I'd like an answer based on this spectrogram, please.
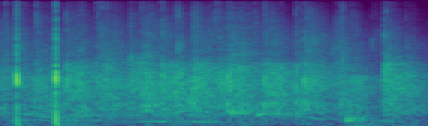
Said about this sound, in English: So if you've ever spoken on a panel or spoken as a single speaker, will you just stand up? I know there's a lane. Yeah. All right, we'll give them a little clap.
